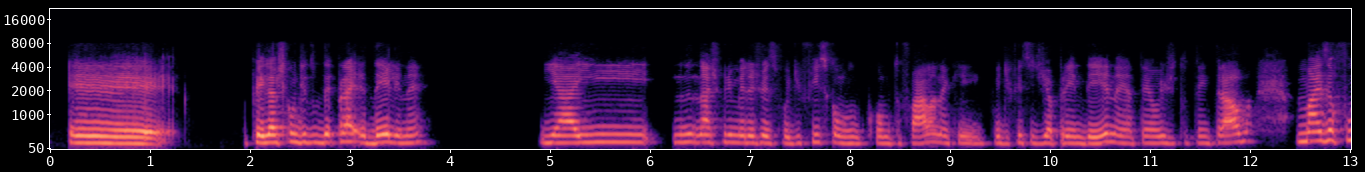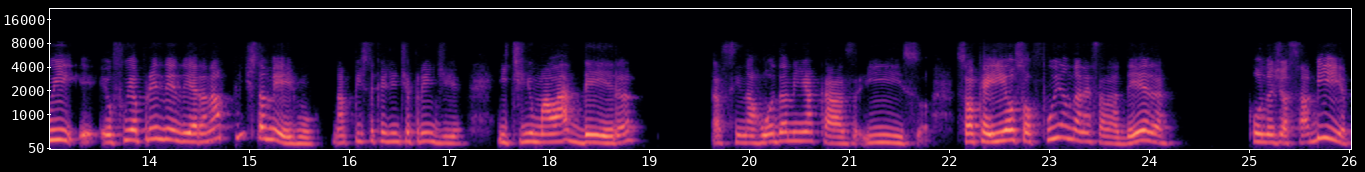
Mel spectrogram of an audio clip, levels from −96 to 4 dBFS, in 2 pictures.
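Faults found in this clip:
Microphone volume stepped down at 1.02 s and again at 2.37 s: whole signal, voice and background alike, drops about 5 dB in a single step and stays there. Likely call software auto gain control lowering the device input volume. A step, not a fade or momentary dip, so not a codec or network fault.

Microphone overload, 2.07 to 2.24 s: loudest syllables flattened, harsh crackling edge, peaks about 1 dB over the converter's limit with only a small fraction of samples cut. Likely input volume too high at the converter. Distortion sits only on peaks, unlike steady codec noise, and the second step-down follows shortly after.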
